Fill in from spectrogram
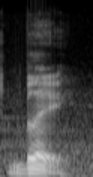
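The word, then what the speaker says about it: Blais: out there from Team Quebec, the host team, we have uh, Emily Blaise. Blay. Blay. – Blay. Blay. – Uh, I, I, I know. I, my French uh, pronunciation isn't the strongest.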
